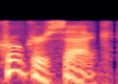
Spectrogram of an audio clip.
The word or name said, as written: croker sack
